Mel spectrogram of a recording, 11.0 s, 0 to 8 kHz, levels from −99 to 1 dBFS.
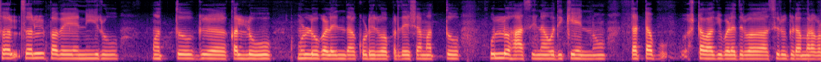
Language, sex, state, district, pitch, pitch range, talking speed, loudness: Kannada, female, Karnataka, Shimoga, 185 Hz, 180-190 Hz, 100 wpm, -19 LUFS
